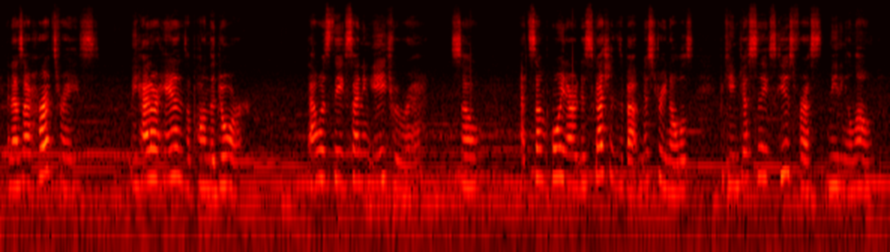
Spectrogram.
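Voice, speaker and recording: A woman's voice: high voice, low-quality recording. A woman reading a visual novel aloud as dramatic scripted narration.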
